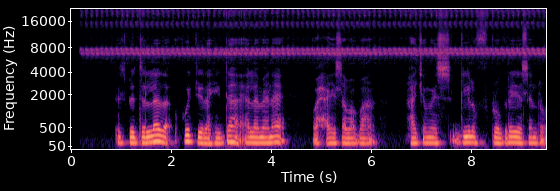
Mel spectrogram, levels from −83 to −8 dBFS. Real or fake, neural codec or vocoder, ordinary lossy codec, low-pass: real; none; none; none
